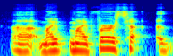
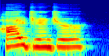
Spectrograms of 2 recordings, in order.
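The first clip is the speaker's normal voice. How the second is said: put-on sweet, high small child's little girl voice; 7 semitones higher than usual. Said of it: "Sounds like a little girl says".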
